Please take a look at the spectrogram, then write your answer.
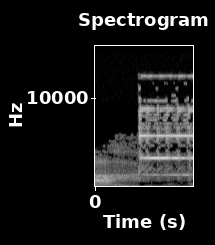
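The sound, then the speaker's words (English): A voice sounds briefly, then a single bright, high-pitched bell rings out and keeps sustaining with a shimmering metallic tone to the end. “Callum also says get your bell ready because this is genius.”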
